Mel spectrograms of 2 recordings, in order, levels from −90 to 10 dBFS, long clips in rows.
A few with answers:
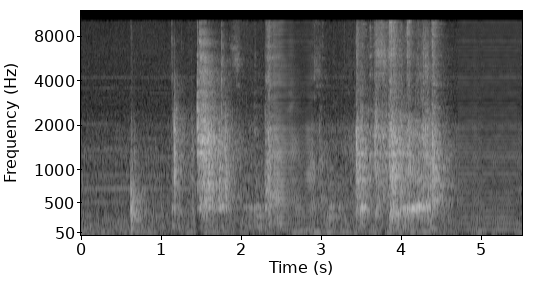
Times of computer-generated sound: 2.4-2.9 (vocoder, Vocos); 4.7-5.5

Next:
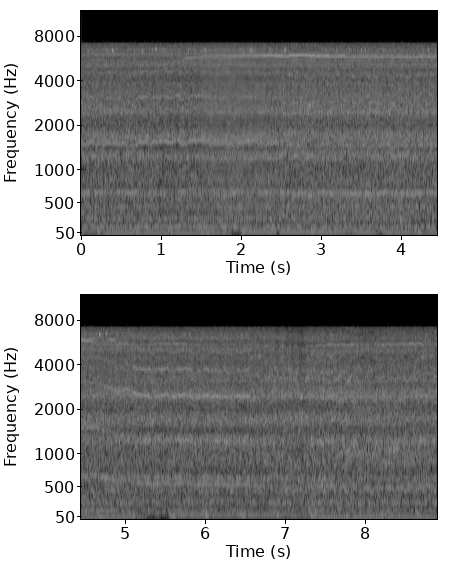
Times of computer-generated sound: 1.5-2.3 (vocoder, Vocos)

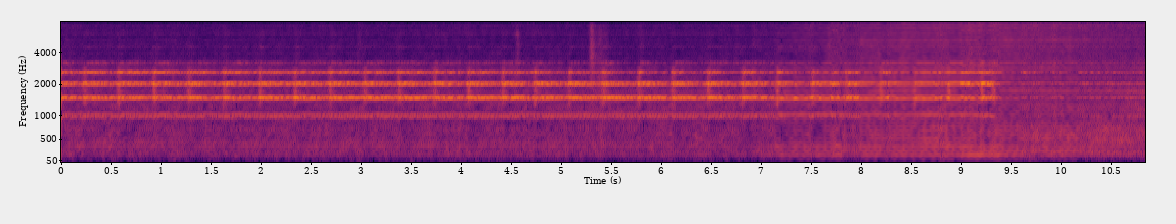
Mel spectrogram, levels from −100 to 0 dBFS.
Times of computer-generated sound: 0.0-10.8 (vocoder, Vocos)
